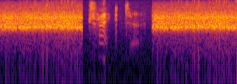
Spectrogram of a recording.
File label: "tractor", English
